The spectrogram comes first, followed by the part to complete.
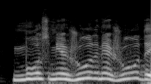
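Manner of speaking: very high, crying, tearful voice. Retelling a client's call at night: imitating a crying caller.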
